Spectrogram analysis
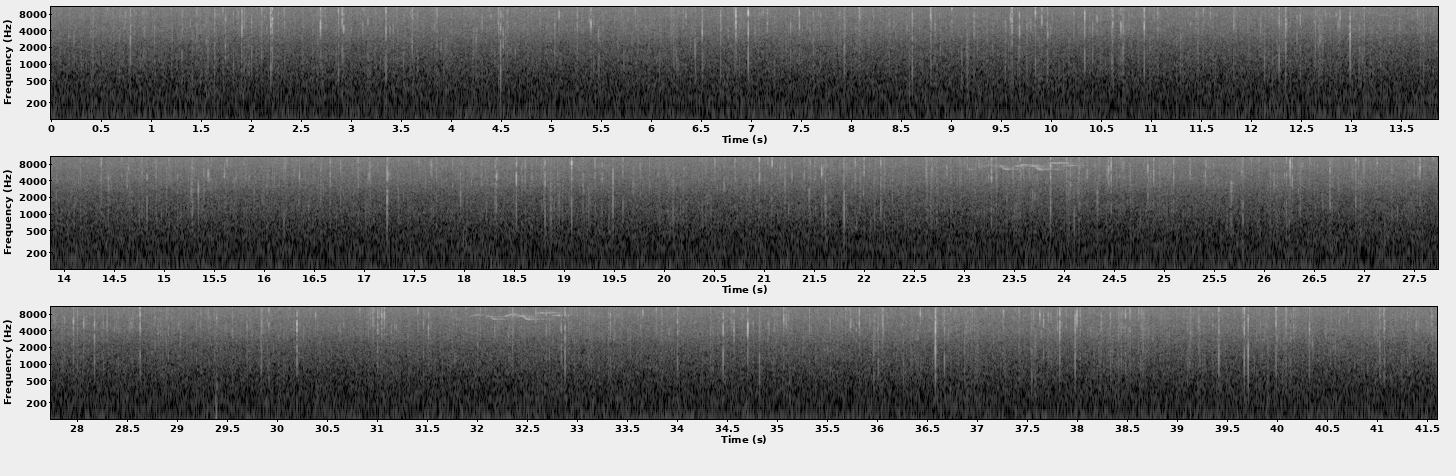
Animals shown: Black-and-white Warbler (Mniotilta varia)

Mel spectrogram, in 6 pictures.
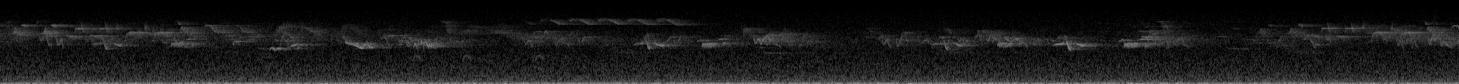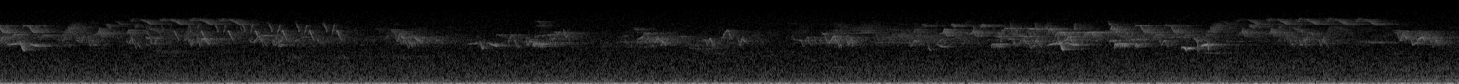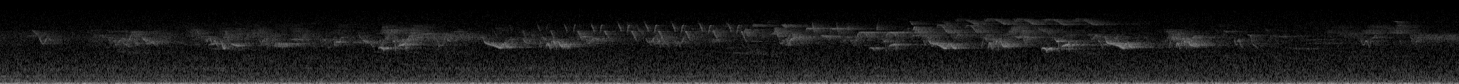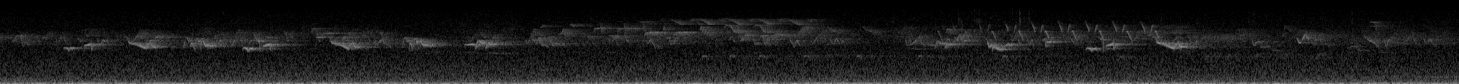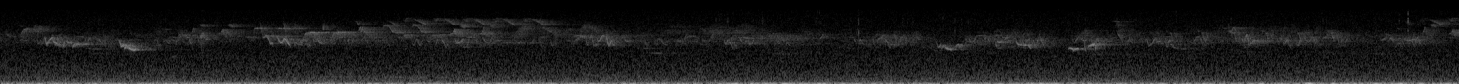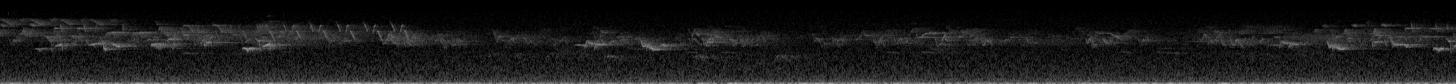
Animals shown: Wood Thrush (Hylocichla mustelina)
Black-and-white Warbler (Mniotilta varia)
Ovenbird (Seiurus aurocapilla)
Indigo Bunting (Passerina cyanea)
Red-eyed Vireo (Vireo olivaceus)
American Robin (Turdus migratorius)
Mourning Warbler (Geothlypis philadelphia)

